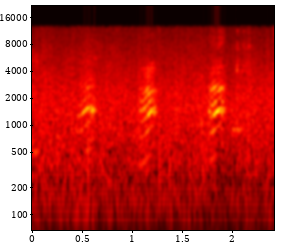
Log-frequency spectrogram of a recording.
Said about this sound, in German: Es blubbert auf dem Reisfeld wie kochendes Wasser.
